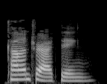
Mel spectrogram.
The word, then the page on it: contracting: British English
